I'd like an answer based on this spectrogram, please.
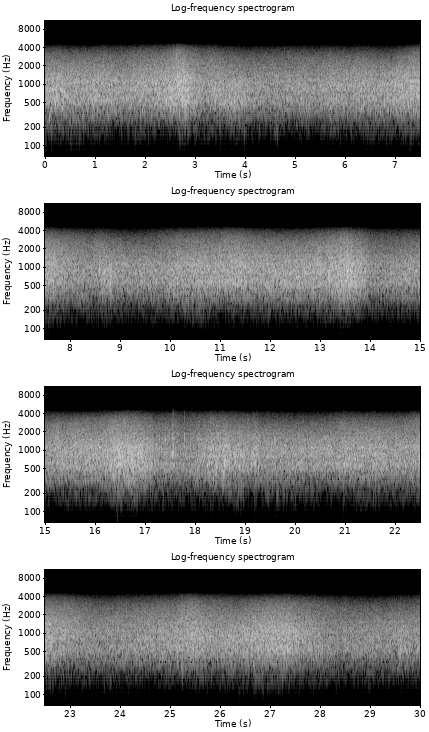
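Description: Small ocean waves breaking and washing up a beach: a continuous rush of surf that swells and eases every few seconds as each wave comes in.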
